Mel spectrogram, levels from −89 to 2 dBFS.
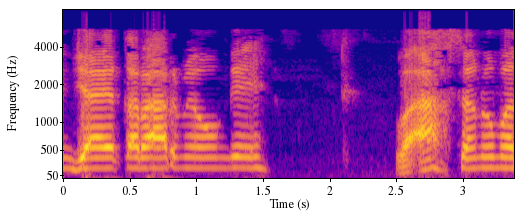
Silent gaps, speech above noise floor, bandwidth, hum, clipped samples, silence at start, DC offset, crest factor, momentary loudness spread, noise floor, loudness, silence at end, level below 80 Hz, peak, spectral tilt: none; 41 dB; 8 kHz; none; 0.3%; 0 s; under 0.1%; 12 dB; 10 LU; -52 dBFS; -11 LUFS; 0 s; -52 dBFS; 0 dBFS; -6.5 dB/octave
